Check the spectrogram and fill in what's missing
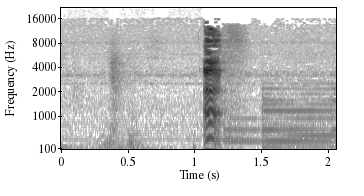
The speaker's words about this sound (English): I got the hiccups so bad. Hold your breath.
